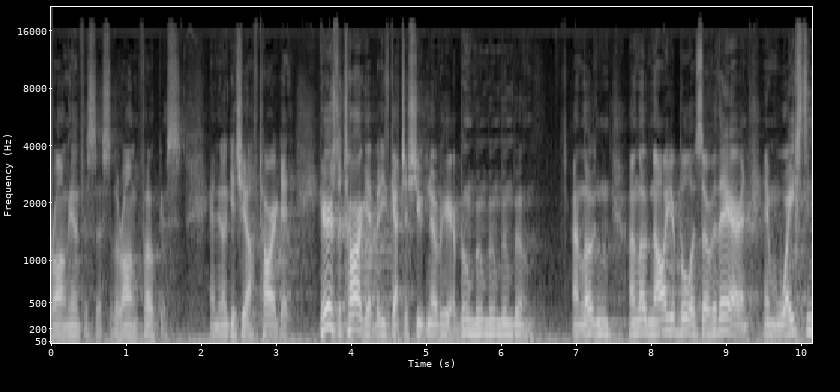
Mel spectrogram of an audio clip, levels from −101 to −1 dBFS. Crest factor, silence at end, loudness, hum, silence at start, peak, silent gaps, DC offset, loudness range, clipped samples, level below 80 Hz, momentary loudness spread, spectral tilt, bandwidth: 20 dB; 0 s; -27 LUFS; none; 0 s; -6 dBFS; none; under 0.1%; 3 LU; under 0.1%; -46 dBFS; 13 LU; -6 dB/octave; 18 kHz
